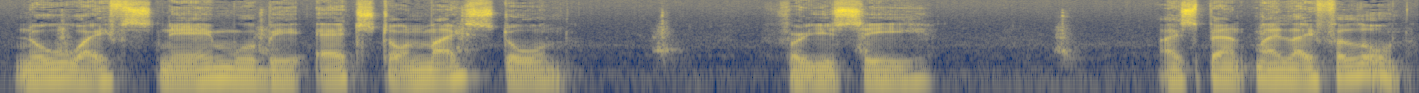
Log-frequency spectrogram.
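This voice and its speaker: An actor with a Donegal Irish accent playing a brooding, awkward young farmer in a radio play. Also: male voice, sits low, slow, darkish tone, a little hiss or hum. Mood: mournful. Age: young adult. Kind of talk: radio play acting with poetic monologue.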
